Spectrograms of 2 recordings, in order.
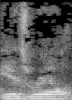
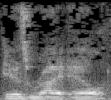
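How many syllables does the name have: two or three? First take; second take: two; three. First: The name is said with two syllables. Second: The name is said with three syllables. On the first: The speaker calls it wrong. "not two syllables" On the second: The speaker calls it right. "three syllables"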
